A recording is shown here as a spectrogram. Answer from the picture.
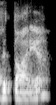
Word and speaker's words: Vitória: I did grow up in Brazil, specifically in a city called Vitória, which I guess in English you would pronounce Victoria.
